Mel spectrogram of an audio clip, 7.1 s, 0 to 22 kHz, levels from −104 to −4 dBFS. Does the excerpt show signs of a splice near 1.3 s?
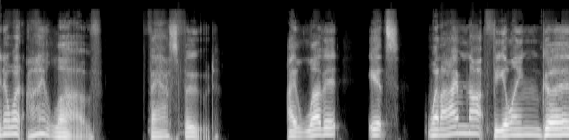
no; 1 cut; at 3.4 s

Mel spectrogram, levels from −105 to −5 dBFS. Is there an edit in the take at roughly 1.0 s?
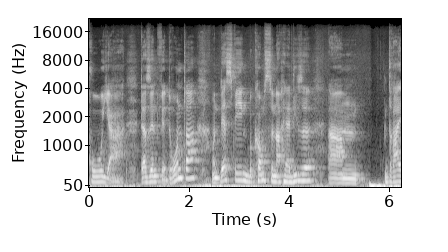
no; 0 cuts

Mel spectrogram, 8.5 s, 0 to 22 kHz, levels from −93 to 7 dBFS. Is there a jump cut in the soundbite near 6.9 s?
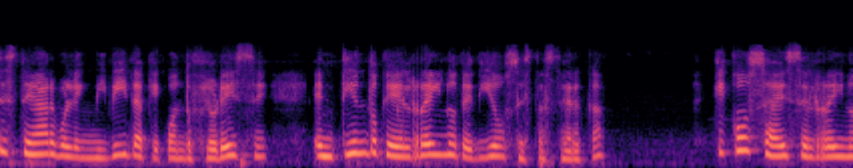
yes; 1 cut; at 6.9 s

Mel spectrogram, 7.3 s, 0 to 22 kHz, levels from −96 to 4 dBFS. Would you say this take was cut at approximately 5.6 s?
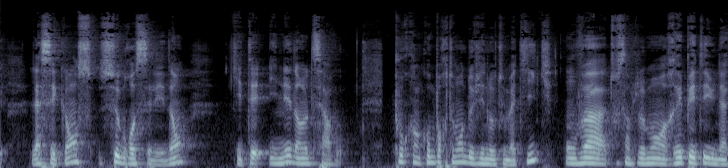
no; 1 cut; at 3.8 s

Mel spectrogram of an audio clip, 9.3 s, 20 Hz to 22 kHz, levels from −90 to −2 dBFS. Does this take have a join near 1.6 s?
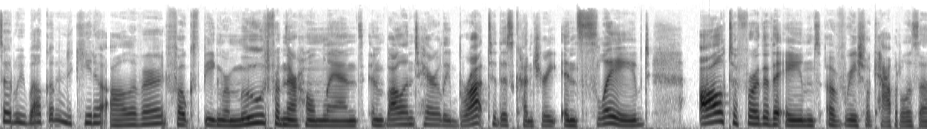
yes; 1 cut; at 1.6 s

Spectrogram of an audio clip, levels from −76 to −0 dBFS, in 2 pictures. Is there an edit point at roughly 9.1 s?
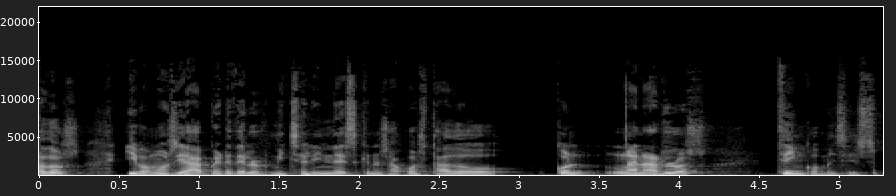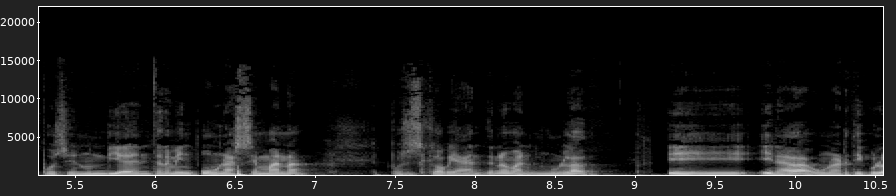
yes; 2 cuts; at 6.3 s, 9.1 s

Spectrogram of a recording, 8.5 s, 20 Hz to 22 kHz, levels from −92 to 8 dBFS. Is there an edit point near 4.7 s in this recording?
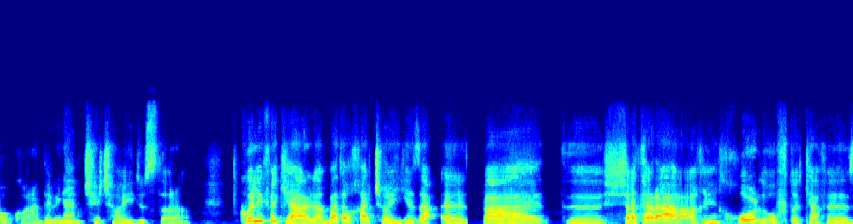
yes; 1 cut; at 4.7 s

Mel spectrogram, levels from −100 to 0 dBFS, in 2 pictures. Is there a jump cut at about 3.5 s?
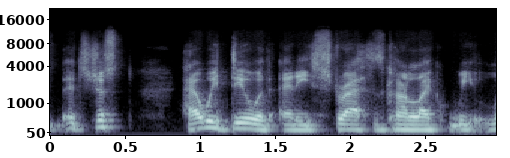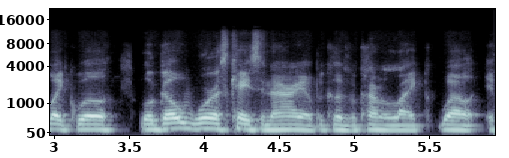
yes; 1 cut; at 3.5 s

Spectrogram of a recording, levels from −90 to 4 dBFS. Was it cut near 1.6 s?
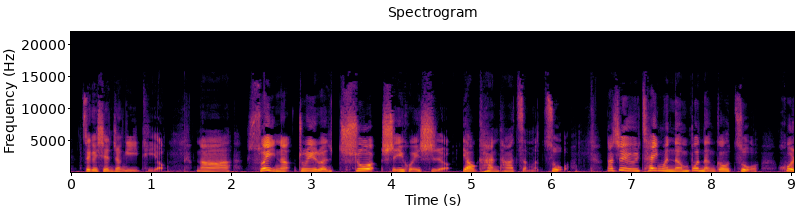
no; 1 cut; at 3.3 s

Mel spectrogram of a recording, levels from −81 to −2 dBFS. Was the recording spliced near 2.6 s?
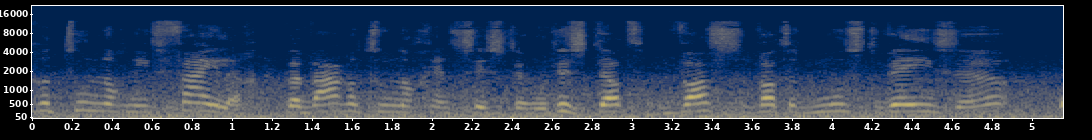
yes; 1 cut; at 2.6 s

